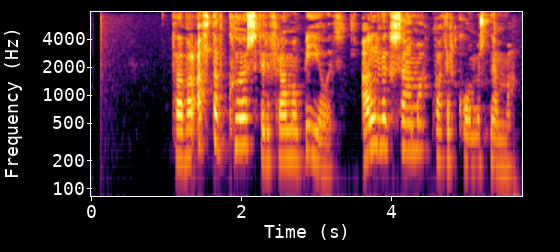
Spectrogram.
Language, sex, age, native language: Icelandic, female, 50-59, Icelandic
